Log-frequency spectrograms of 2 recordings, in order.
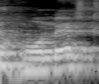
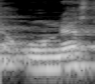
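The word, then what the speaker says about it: honest: लेकिन आप लोगों ने पढ़ा कि भ ये होनेस्ट नहीं होता। क्या होता है? ये ऑनेस्ट होता है। इसमें हमारा क्या होता है? ओ साइलेंट होता है।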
